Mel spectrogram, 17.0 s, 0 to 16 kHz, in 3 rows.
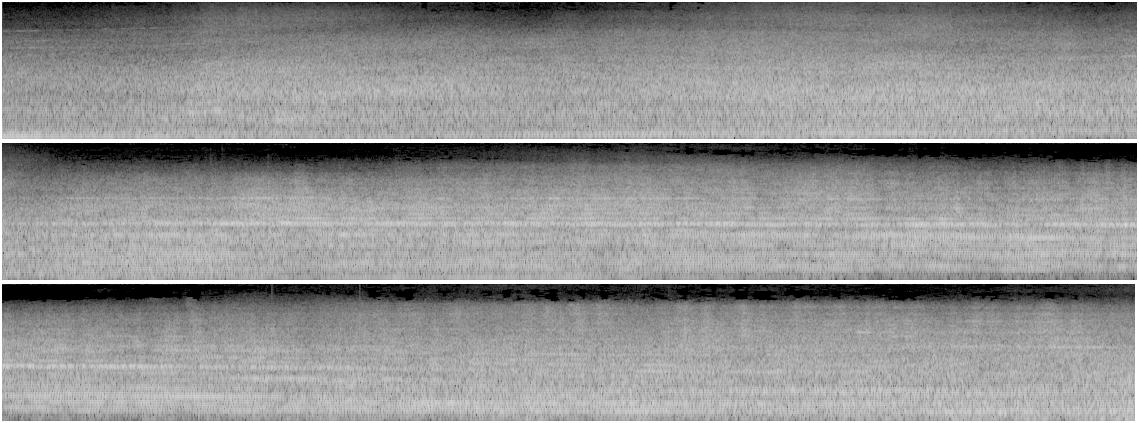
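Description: Boeing 757 turbofan engines: first a steady low rumble while the aircraft taxis, then, from about six seconds in, a louder jet whine of several stacked tones at take-off power as it runs down the runway and lifts off.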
